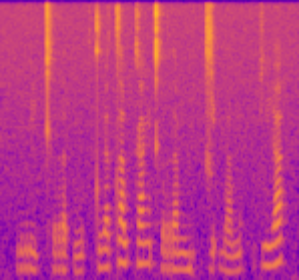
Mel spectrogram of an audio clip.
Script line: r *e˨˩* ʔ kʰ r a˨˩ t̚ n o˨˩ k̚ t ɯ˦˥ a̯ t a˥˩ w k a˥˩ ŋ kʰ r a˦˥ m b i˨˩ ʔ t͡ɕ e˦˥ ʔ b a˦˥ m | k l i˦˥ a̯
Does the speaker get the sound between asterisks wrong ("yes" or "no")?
yes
